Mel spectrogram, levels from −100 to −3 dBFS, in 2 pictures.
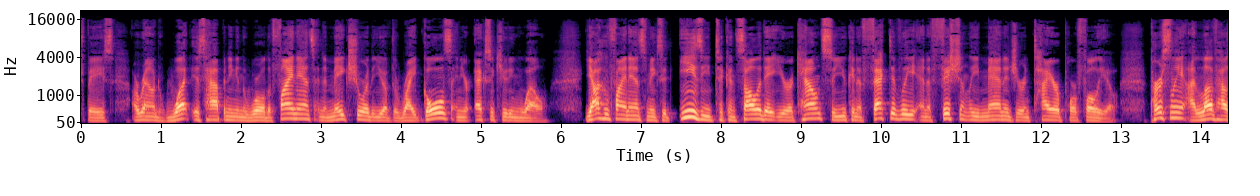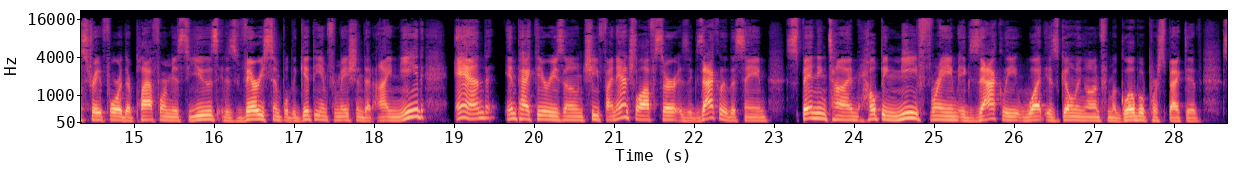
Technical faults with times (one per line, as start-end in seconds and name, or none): none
